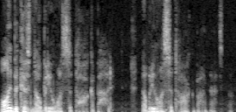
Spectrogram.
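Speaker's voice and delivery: hushed conspiratorial whisper. Real, not acted. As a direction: drop to a secret whisper. Conspiratorial aside about taboo topic.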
